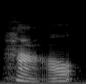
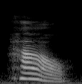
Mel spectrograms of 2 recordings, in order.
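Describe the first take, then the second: First: The syllable hao has the third tone. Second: The syllable hao has the fourth tone. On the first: "pronounced as the third tone" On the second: "as the fourth tone"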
